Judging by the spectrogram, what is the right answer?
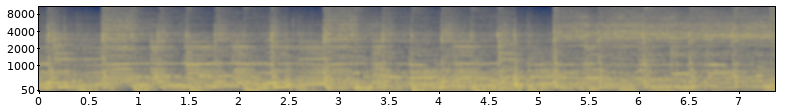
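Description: Live rock band playing an instrumental passage: drum kit, keyboard, electric guitar and trombone. From about five seconds in, the cymbals wash more continuously over the beat.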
